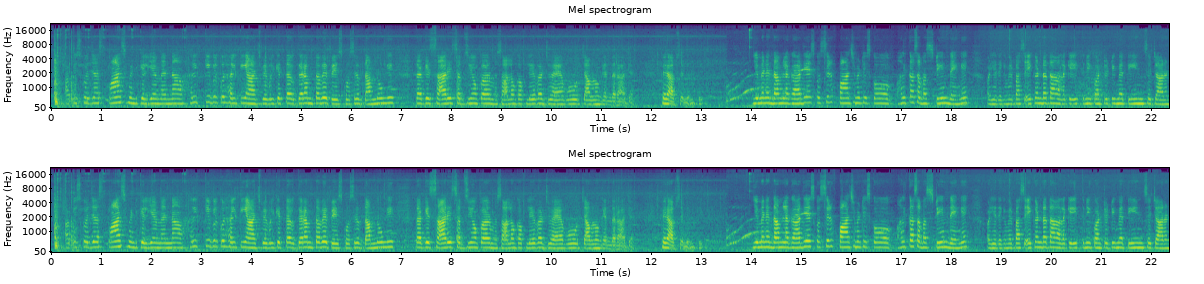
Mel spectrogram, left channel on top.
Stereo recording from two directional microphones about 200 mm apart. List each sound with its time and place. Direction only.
0.8 s a woman's voice: 60° right (ahead or behind); by 12.5 s 30° right (ahead or behind)
14.0 s a woman's voice: 35° right (ahead or behind)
